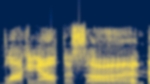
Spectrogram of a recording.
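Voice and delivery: hammed-up, half-hearted scream; mock scream. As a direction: stretch it like bad game acting. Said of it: "the guy screaming about".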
